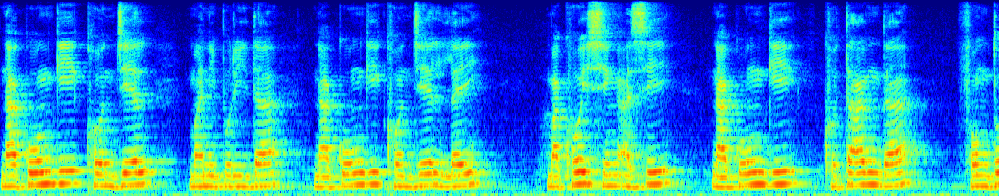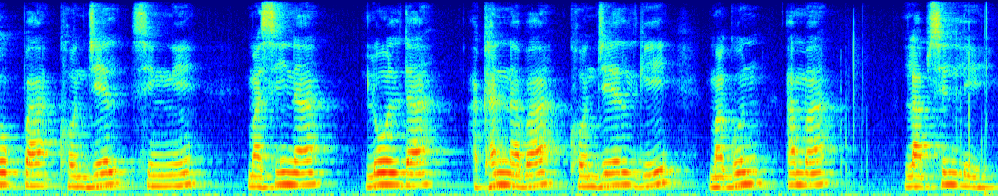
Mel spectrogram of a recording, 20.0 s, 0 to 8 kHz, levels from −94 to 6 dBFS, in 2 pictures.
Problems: none marked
